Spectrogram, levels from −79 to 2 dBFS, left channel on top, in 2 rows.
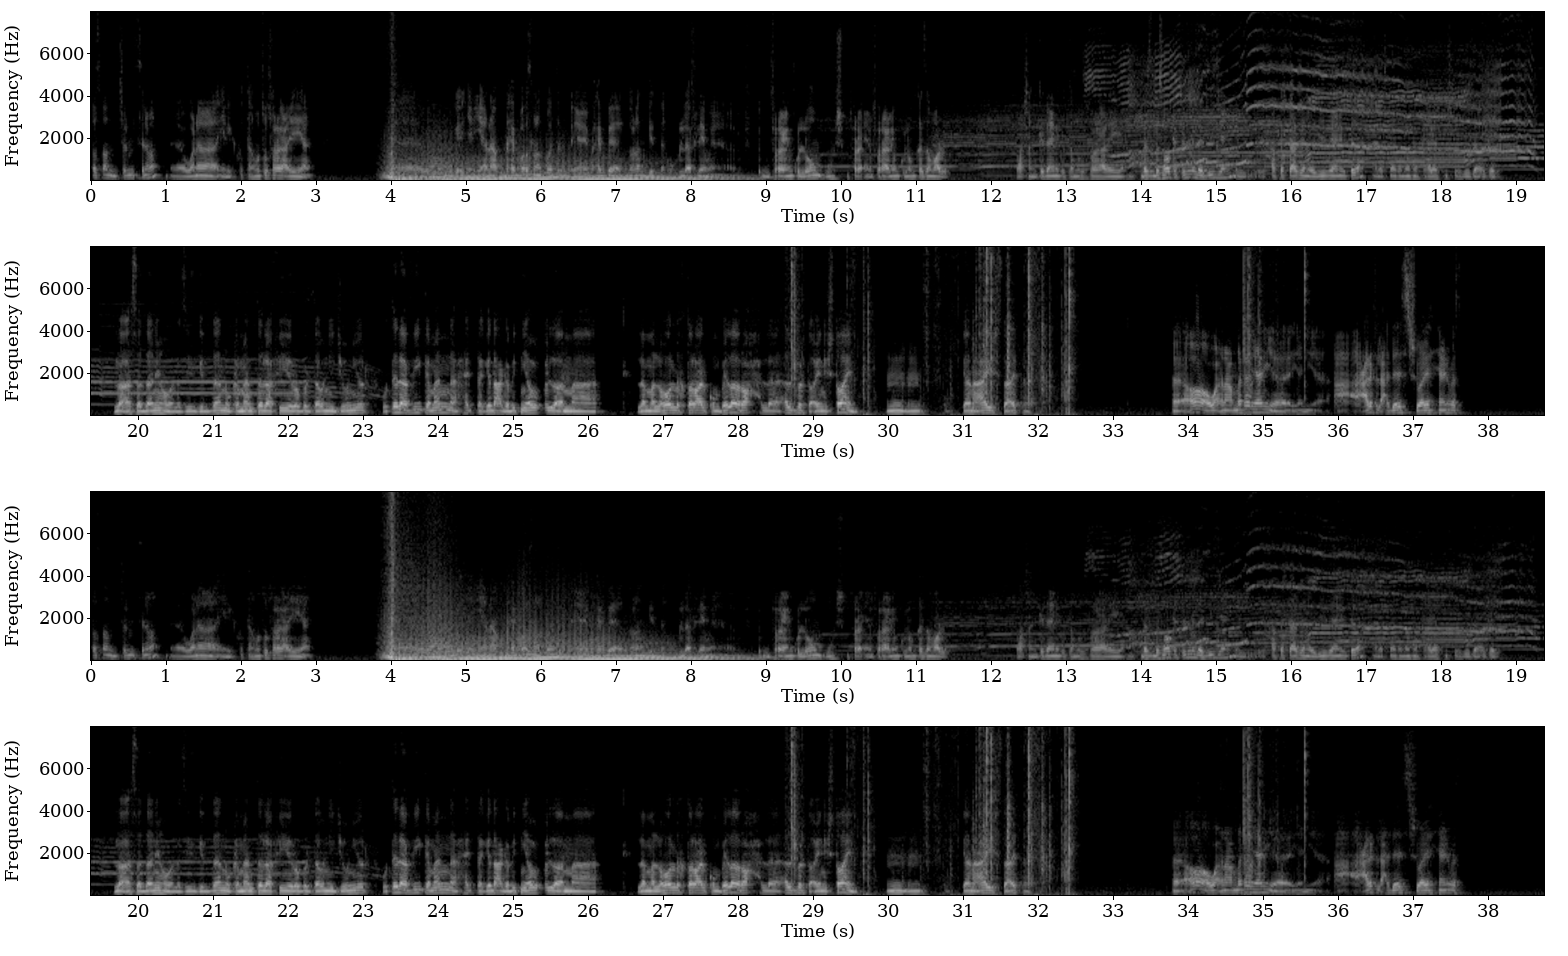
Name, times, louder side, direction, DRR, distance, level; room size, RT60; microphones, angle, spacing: voice 1, 0.0-2.9 4.0-8.6 8.9-11.4 12.3-18.8 25.6-25.8 30.0-30.8 33.8-37.6, left 3 dB, 85° left, 1.3 m, -39 dB
sound 1, 3.8-9.2, right 4 dB, 65° right, 0.4 m, -32 dB
sound 2, 9.4-23.4 24.7-24.8, left 5 dB, 45° left, 1.2 m, -47 dB
voice 2, 19.7-26.1 26.6-29.6 31.0-31.9, left 1 dB, 10° left, 0.9 m, -32 dB
sound 3, 28.6-28.9 29.3-32.5 34.4-35.6, right 1 dB, 5° right, 0.4 m, -43 dB
6.7 x 6.2 x 3.1 m
head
